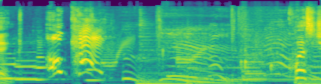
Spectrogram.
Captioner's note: "hmm" as they think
